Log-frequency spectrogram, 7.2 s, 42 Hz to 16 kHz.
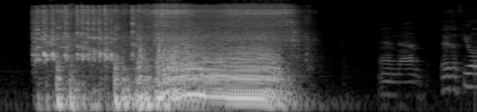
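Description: A 1977 Honda CB 750K motorcycle firing up on starting fluid through the carbs, cranking then catching into a loud rough idle for a few seconds before dying out, followed by brief speech.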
